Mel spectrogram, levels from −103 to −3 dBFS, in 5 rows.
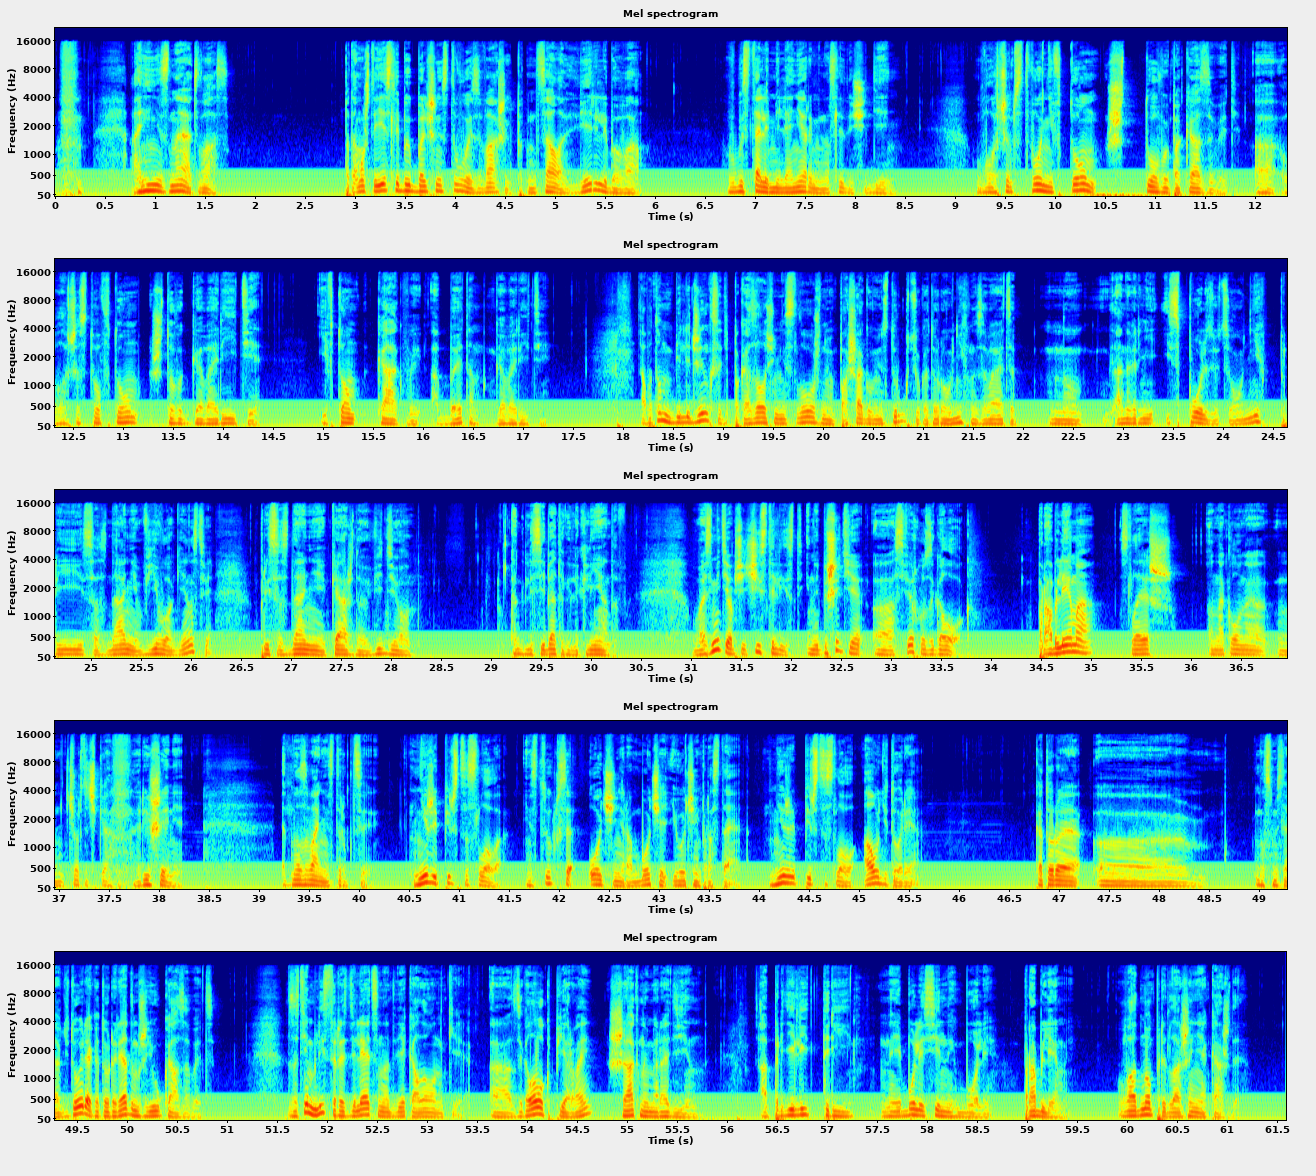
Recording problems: electrical hum; noticeable; throughout; 60 Hz, 20 dB below the speech

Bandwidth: 15.5 kHz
